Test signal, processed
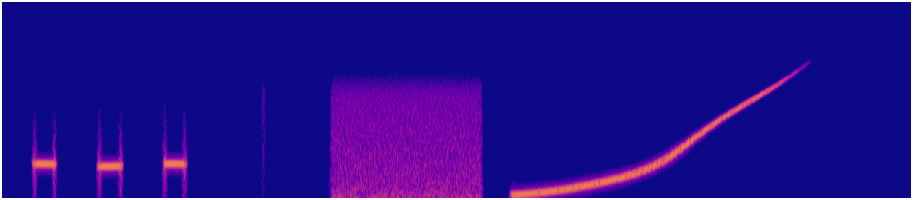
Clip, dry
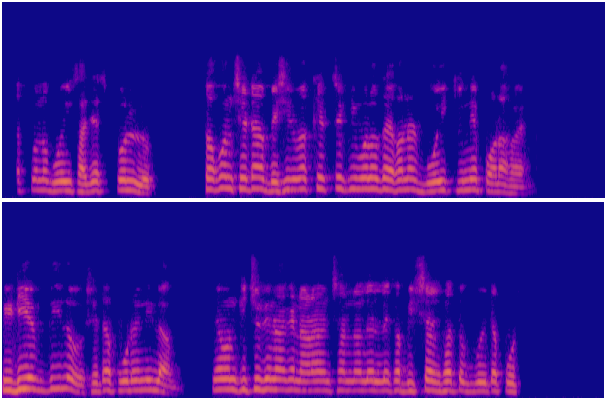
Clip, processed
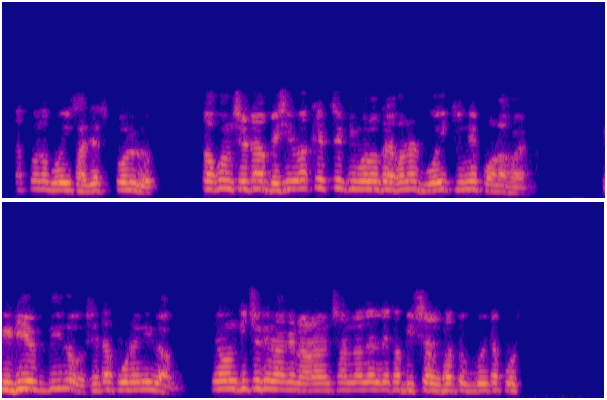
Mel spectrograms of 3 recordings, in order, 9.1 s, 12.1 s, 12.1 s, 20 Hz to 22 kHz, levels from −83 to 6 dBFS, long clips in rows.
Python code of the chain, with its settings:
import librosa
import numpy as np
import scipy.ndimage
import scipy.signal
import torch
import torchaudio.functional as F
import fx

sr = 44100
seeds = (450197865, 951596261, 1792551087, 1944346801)

y = fx.partial_stretch(x, sr, pct=79)
y = fx.vibrato(y, sr, rate_hz=0.74, depth_cents=63.0)
y = scipy.signal.sosfilt(scipy.signal.butter(6, 3400.0, 'lowpass', fs=sr, output='sos'), y)
y = y * 10.0 ** (7.5 / 20.0)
